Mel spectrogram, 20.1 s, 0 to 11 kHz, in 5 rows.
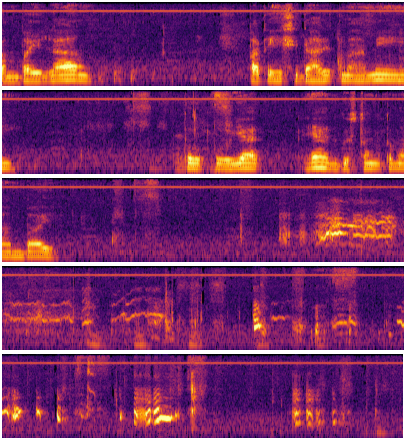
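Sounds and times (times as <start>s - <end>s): baby whimpering and crying: 10.8s - 18.2s, 19.0s - 19.6s.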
